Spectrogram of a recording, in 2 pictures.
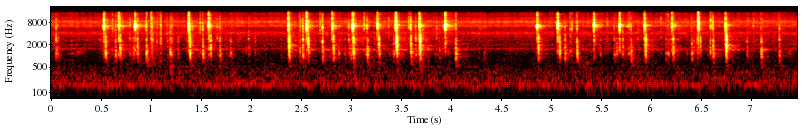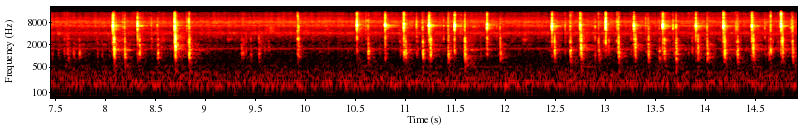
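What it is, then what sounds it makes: Plastic mechanical keyboard being typed on. Fingertips type on a Motospeed RGB-backlit mechanical keyboard with plastic keycaps and blue switches, producing bursts of sharp, bright clicks separated by short pauses. Each keystroke is crisp and dies away almost instantly, over a steady low hum.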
